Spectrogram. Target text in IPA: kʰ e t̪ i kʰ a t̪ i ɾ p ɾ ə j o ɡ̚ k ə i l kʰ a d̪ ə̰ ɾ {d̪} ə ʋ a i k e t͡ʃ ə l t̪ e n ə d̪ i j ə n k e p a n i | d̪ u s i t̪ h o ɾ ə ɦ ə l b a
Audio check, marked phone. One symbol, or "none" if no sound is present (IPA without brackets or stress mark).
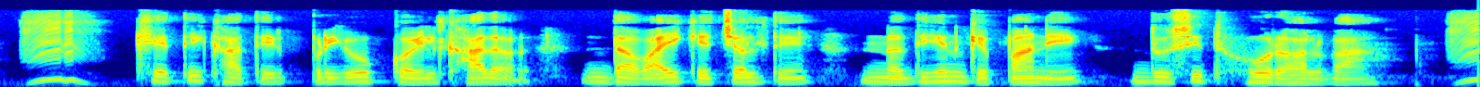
d̪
